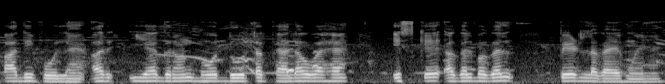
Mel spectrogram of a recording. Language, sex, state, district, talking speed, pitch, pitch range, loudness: Hindi, male, Chandigarh, Chandigarh, 170 wpm, 155 Hz, 140-155 Hz, -14 LUFS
